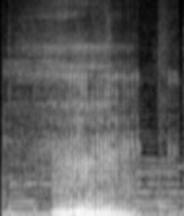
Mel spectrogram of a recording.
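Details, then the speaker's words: A single loud, low, fluttering snore on an in-breath, lasting under a second, over faint background music. "আমাদের মধ্যে অনেকের নাক ডাকার সমস্যা আছে এই প্রবণতা থাকলে মস্তিষ্কের ক্ষমতা ধীরে ধীরে কমতে শুরু করে এবং স্মৃতিশক্তিও ঝাপসা হতে থাকে"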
